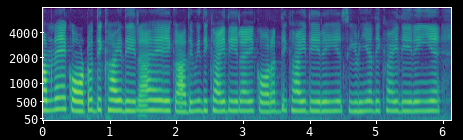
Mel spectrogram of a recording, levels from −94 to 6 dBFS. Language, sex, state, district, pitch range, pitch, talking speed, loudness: Hindi, female, Bihar, East Champaran, 250-270 Hz, 255 Hz, 235 wpm, -18 LUFS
